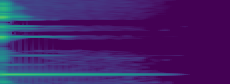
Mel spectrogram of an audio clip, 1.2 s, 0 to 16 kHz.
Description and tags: SanzAnais 69 A3 bz clo flt
a sanza (or kalimba) multisampled with tiny metallic pieces that produce buzzs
